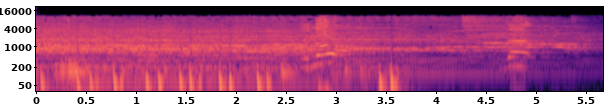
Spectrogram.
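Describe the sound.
A church choir and audience shout and whoop with joy in a loud, dense roar of voices, with a few high yells rising out of it before it eases slightly toward the end.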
